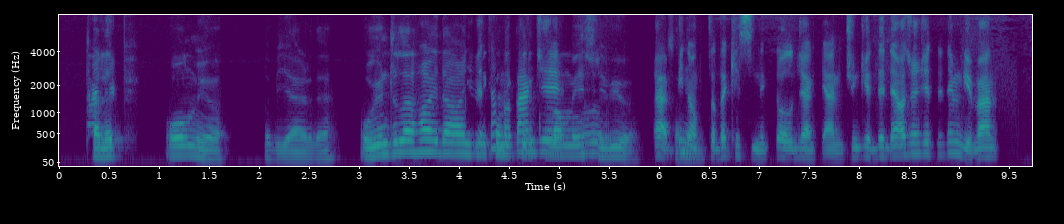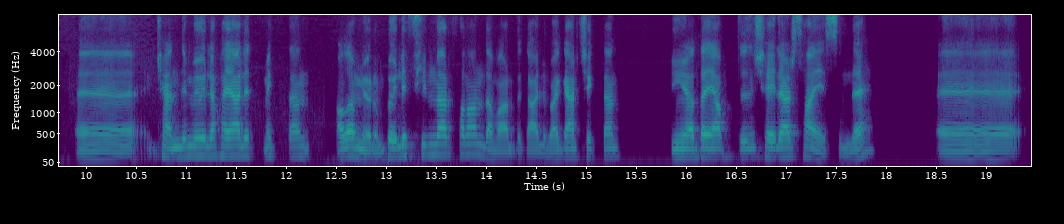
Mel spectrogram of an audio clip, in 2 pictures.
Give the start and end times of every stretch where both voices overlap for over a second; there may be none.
4.2-5.5

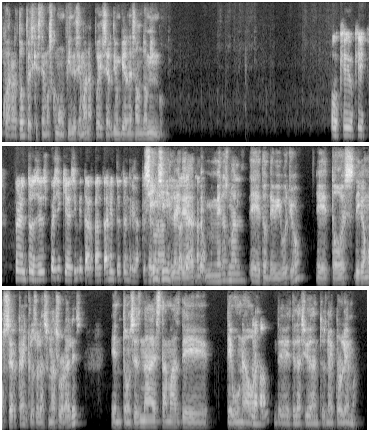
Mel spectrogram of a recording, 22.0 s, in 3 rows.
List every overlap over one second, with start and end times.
10.2-11.4

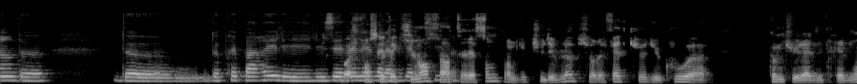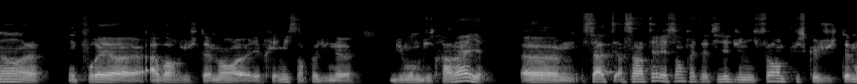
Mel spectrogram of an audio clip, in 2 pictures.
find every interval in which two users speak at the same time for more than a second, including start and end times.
3.4-4.6

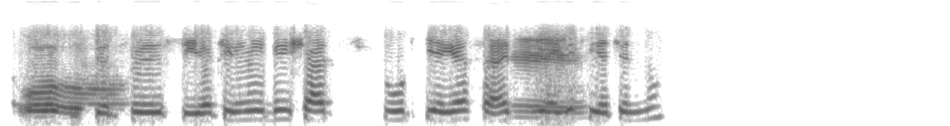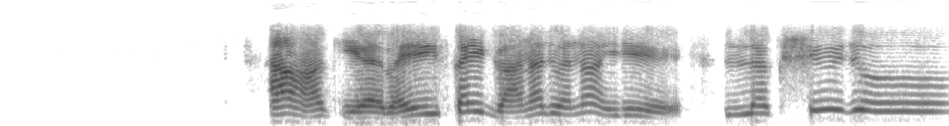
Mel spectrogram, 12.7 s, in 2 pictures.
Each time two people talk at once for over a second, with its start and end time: none

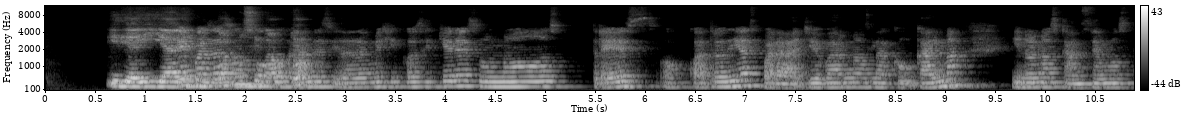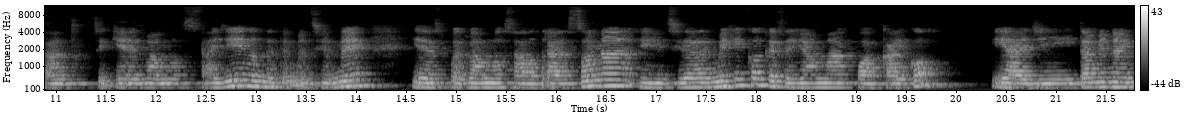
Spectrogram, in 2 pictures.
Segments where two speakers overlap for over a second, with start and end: 1.3-2.6

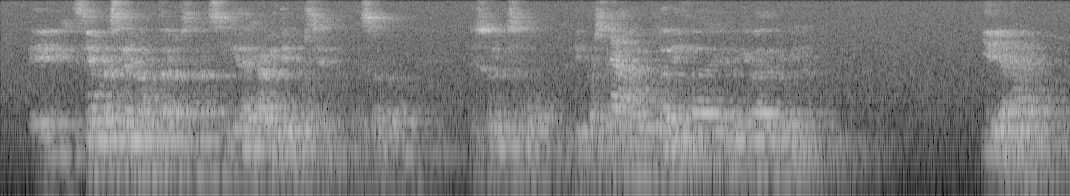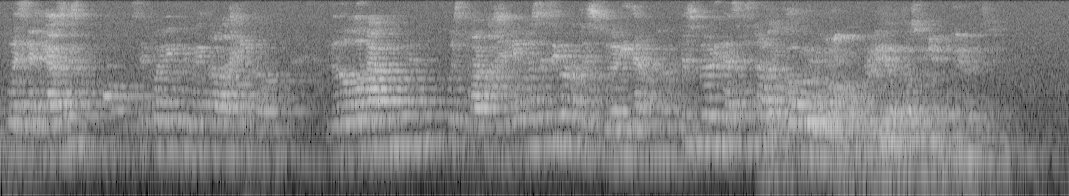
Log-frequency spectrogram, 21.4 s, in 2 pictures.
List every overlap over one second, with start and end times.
none

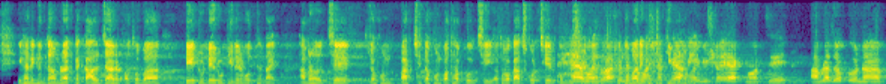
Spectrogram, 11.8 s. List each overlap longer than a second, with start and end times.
7.5-9.3

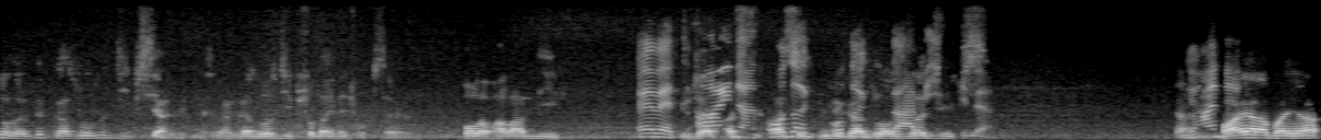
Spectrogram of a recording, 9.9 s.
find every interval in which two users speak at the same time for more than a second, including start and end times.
5.1-7.4

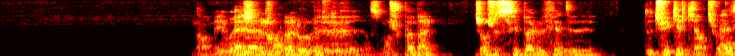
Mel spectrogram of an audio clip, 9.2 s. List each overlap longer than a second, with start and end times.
2.9-4.3

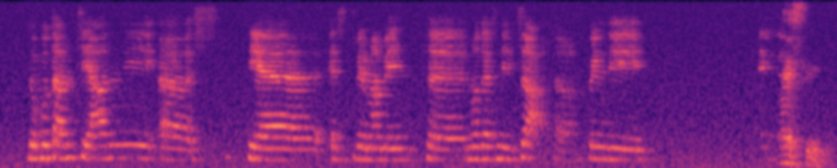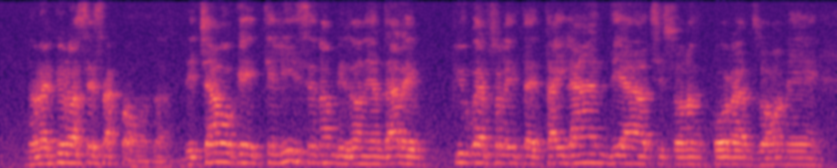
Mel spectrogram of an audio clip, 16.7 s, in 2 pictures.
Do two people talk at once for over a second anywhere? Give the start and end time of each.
none

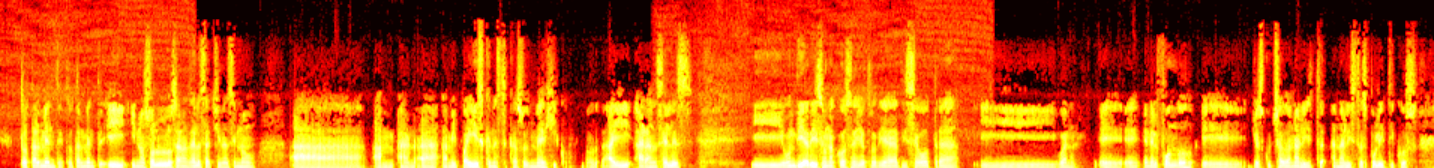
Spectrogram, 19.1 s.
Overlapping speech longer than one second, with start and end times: none

